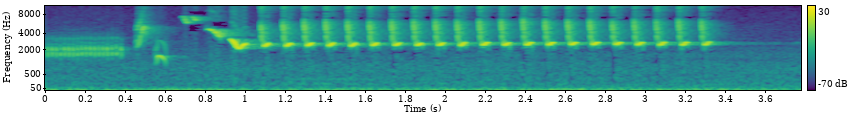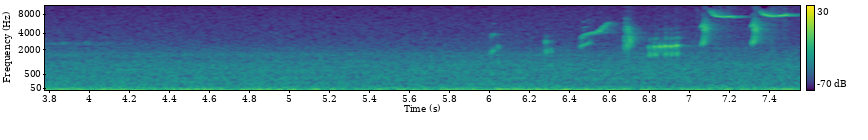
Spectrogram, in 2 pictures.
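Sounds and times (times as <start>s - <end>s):
common nightingale Luscinia megarhynchos singing: 0.0s - 4.2s, 6.0s - 7.5s.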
